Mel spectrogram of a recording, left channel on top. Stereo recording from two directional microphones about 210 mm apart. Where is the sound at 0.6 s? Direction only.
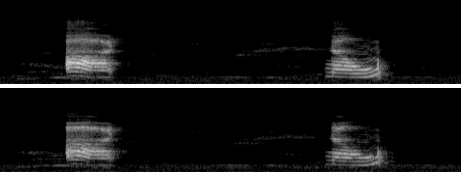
55° left (ahead or behind).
